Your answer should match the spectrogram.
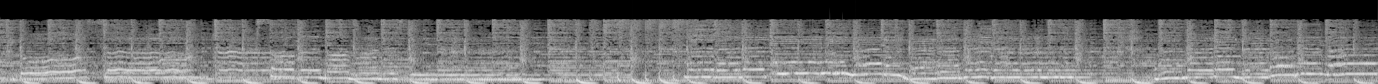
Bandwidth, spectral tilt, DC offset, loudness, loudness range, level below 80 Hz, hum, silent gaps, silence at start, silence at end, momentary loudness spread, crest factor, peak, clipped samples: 8.8 kHz; -4.5 dB/octave; under 0.1%; -10 LUFS; 1 LU; -20 dBFS; none; none; 0 s; 0 s; 2 LU; 10 dB; 0 dBFS; under 0.1%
